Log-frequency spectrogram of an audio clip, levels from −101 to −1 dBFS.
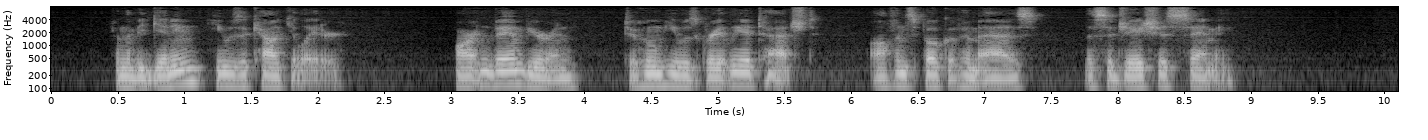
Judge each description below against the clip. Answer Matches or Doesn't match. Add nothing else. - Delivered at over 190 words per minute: Doesn't match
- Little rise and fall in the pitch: Matches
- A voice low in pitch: Matches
